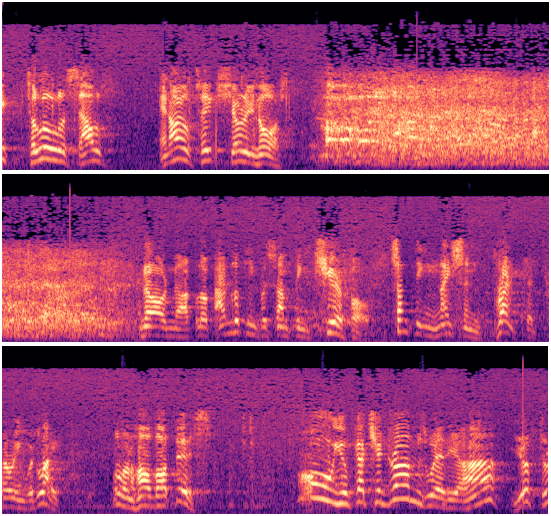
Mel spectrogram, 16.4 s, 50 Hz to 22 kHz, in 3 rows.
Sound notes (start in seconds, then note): 3.2 laughter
